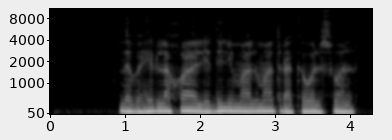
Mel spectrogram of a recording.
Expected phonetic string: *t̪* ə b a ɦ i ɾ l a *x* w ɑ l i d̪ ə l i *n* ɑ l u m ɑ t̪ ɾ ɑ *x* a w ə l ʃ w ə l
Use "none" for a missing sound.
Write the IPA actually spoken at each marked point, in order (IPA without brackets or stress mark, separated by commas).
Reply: d̪, x, m, k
